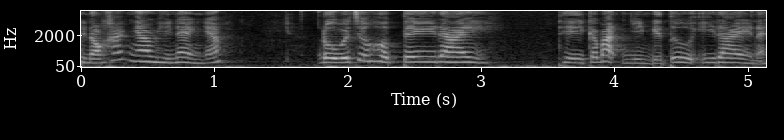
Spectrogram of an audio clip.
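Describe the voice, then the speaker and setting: A woman talks at a moderate pace in a high voice. Her pitch varies in an ordinary way. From Vietnam. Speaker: Japanese language teacher. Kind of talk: live online grammar lesson. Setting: livestream. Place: home room. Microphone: webcam.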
